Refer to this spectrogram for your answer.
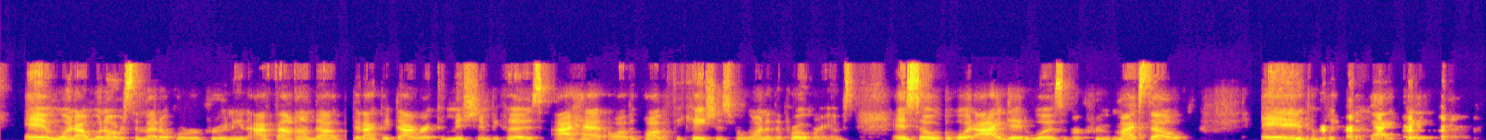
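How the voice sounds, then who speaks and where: A woman with an American accent speaks at a fairly quick pace in an unremarkable speaking voice. Her pitch is fairly low, with ordinary variation. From Virginia. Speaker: author and army veteran. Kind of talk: interview.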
